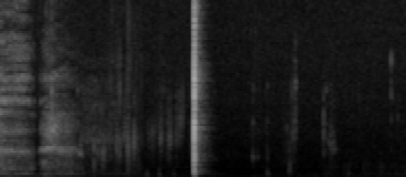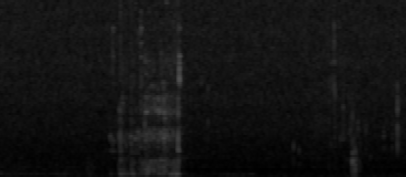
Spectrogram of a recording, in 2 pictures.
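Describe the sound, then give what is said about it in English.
Quiet sipping from a martini glass: soft slurping mouth noises, a single sharp clink of the glass, then another brief sip and a faint smack, with no talking. “Now watch when I take a sip.”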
